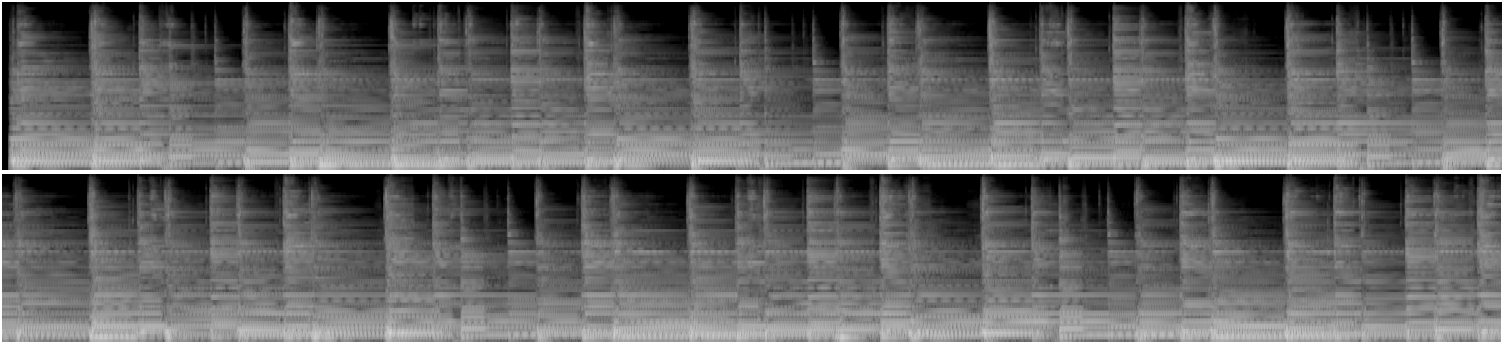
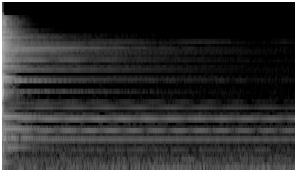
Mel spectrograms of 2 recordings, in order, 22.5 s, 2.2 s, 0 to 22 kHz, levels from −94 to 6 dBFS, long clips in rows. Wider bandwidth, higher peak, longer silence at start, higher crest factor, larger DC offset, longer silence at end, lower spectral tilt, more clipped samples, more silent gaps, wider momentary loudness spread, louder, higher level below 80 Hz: first, over 20 kHz vs 16 kHz; second, -10 dBFS vs 0 dBFS; about the same, 0.05 s vs 0 s; second, 16 dB vs 34 dB; neither; second, 0 s vs 1.8 s; first, -5.5 dB/octave vs 2 dB/octave; neither; neither; second, 5 LU vs 23 LU; about the same, -27 LUFS vs -29 LUFS; first, -50 dBFS vs -66 dBFS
